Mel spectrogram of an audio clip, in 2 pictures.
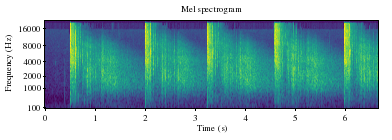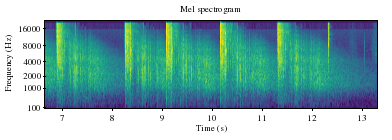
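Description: A twenty-year-old Ruger 10/22 rifle fires .22 Long Rifle rounds outdoors: about a dozen sharp, crisp shots at a fairly steady pace, each a short crack that fades quickly, with no talking.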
